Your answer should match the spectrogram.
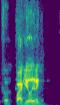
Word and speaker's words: coagulating: collagating, you know, is it right? Did I say that right? – Coagulating? – Yeah, there you go.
